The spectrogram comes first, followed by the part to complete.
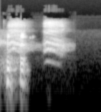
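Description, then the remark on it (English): A raven caw sound effect: two quick, harsh, loud croaks followed by a longer, rasping call, then silence. No other sounds accompany it. “So I like that Raven effect.”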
